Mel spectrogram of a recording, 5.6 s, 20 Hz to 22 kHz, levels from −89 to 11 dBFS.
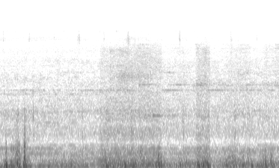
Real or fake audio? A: real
